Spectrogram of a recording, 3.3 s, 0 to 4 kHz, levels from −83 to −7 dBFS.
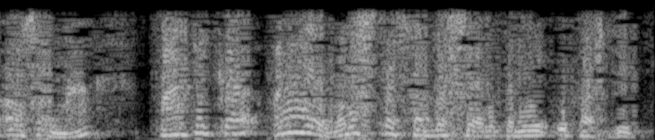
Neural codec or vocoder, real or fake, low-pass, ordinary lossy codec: none; real; 3.6 kHz; none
